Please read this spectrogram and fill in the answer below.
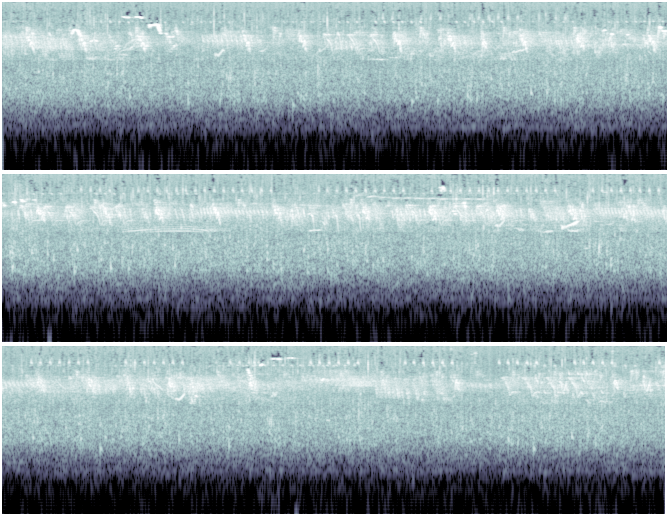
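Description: Birds chirping and calling intermittently over a steady, faint outdoor hiss, with a few brief sharper noises, the loudest about ten seconds in.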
